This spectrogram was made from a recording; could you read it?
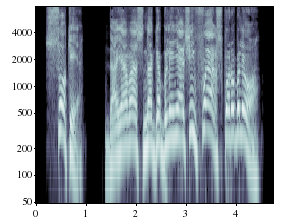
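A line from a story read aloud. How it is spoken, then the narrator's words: Furious roar. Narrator (Russian): взревел я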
